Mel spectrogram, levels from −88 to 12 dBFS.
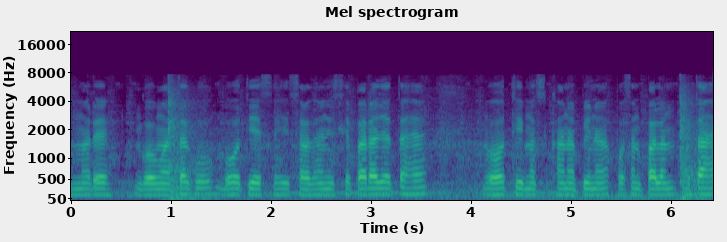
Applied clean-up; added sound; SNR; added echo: none; Door; 15 dB; none.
